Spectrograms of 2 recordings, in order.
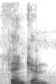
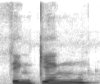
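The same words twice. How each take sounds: First: The word ends with a plain n sound. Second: The word ends with a full ng sound. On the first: "we often change the N G sound at the end of a verb to just be an N sound" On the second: "instead of saying thinking"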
